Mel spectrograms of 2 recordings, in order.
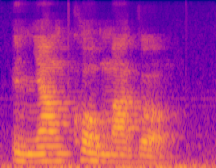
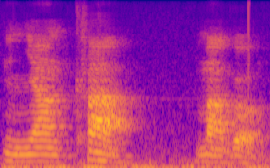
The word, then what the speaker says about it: Nyankopon: The second child after the twins is called Nyankopong. But sometimes some people pronounce it Nyanka-Mago. So it goes from Nyanko to Nyanka.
